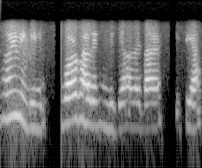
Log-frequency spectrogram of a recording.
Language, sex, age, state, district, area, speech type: Assamese, female, 45-60, Assam, Sonitpur, rural, conversation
